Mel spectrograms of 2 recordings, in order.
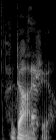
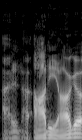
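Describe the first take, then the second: First: The middle is said as 'dah-jo'. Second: The middle is said as 'dee-ah-go'. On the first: The speaker calls it right. "that pronunciation of Adagio" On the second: The speaker calls it wrong. "I think you pronounce Asiago cheese"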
